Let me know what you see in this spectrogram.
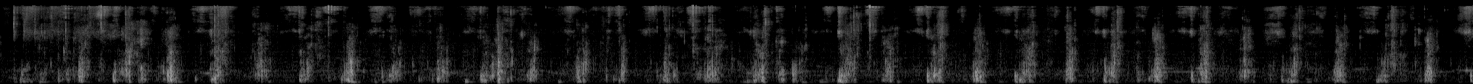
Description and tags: Shaking Listerine
class, sounds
